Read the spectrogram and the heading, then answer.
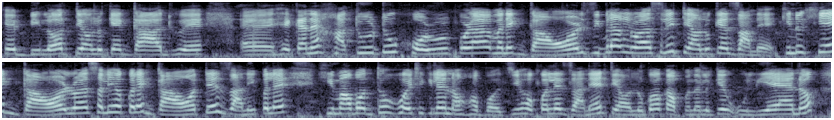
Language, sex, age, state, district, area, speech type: Assamese, female, 18-30, Assam, Golaghat, rural, spontaneous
